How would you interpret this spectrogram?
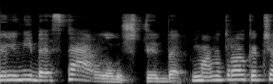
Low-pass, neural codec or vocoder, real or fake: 10.8 kHz; codec, 44.1 kHz, 2.6 kbps, DAC; fake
